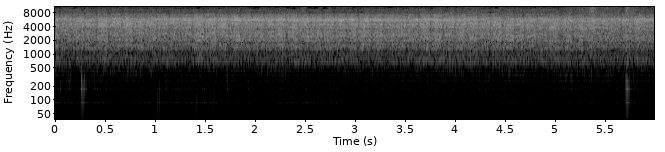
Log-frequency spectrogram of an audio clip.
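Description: A steady, faint hiss of background noise, with a small soft tap just after the start and another near the end.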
